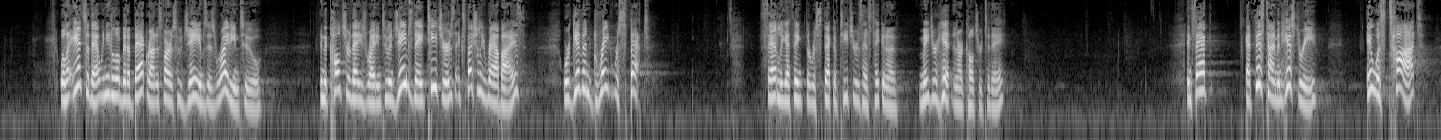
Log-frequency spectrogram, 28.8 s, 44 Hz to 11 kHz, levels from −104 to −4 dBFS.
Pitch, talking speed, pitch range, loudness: 215 Hz, 130 wpm, 170-275 Hz, -20 LUFS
